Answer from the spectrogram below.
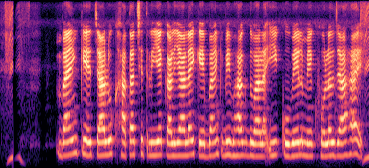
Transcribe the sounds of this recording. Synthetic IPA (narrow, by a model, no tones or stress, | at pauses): bɛ̃ɪŋkːet͡ʃalukʰːat̪at͡ʃʰit̪lijekəljaləjkebɛ̃ŋkbibʱaɡd̪waɾaʔikubelmekʰoləld͡ʒaɦəj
